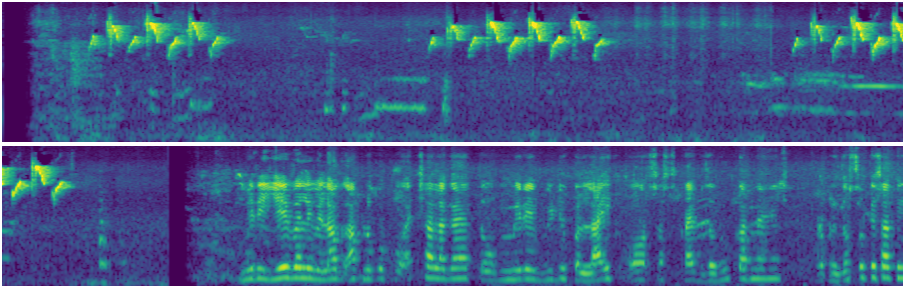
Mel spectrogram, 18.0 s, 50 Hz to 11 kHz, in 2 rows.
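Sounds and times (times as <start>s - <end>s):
soft low bird calls: 0.3s - 6.6s, 7.4s - 13.2s
songbird chirping: 0.4s - 6.7s, 7.4s - 10.0s, 10.9s - 18.0s.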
